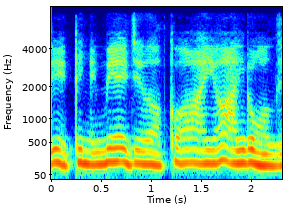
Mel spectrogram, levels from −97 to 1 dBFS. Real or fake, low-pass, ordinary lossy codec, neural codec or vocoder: fake; 7.2 kHz; none; codec, 16 kHz, 0.5 kbps, FunCodec, trained on Chinese and English, 25 frames a second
